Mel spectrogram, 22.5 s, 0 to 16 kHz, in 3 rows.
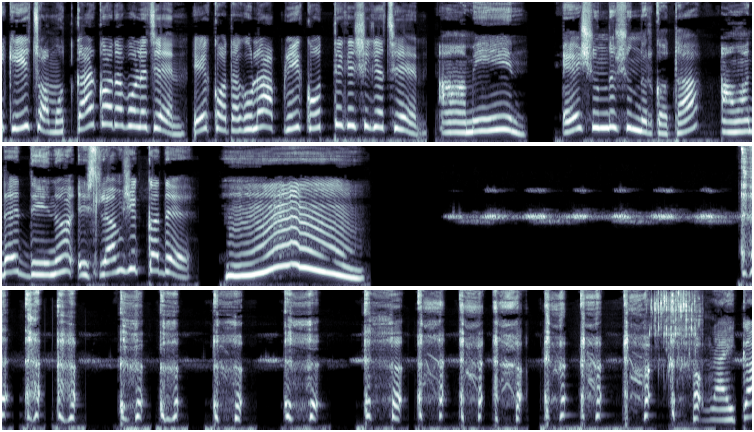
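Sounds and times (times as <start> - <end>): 
speech: 0.0 - 11.2, 14.9 - 22.4
steady high cricket-like chirping: 11.9 - 19.9, 20.7 - 22.4
person coughing: 14.9 - 22.0.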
